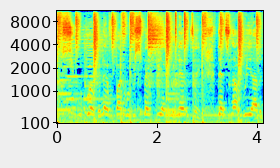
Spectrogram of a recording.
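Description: Hip hop track: rapped vocals over a beat with heavy bass and regular drum hits.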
